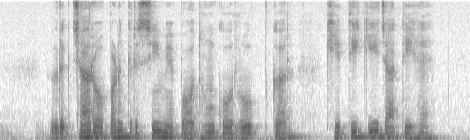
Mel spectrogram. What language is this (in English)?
Hindi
